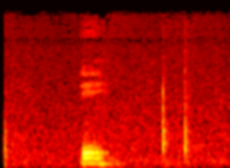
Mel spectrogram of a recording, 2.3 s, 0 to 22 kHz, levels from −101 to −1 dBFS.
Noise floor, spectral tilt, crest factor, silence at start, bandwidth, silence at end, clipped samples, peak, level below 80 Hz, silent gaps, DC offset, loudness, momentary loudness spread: -56 dBFS; -7 dB/octave; 20 dB; 0.05 s; 16 kHz; 0.45 s; under 0.1%; -12 dBFS; -66 dBFS; none; under 0.1%; -30 LUFS; 20 LU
